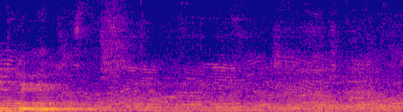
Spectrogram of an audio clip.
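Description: A man's voice over a microphone ends a word, then a pause filled with faint background chatter from the audience.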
